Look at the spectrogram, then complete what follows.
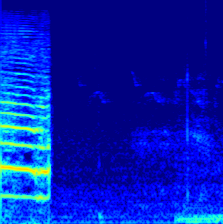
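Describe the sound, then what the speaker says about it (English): A stray cat in a video game gives one loud, clear meow, then quiet follows and a low hum comes in at the end. "there's a weird fucking stray cat outside"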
